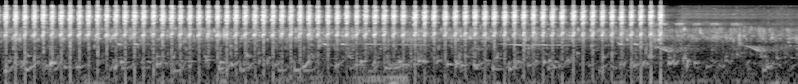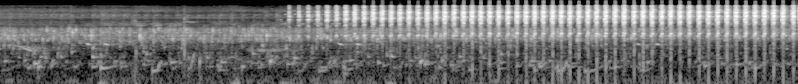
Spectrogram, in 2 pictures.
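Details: Walang kecek katydid recorded clearly as a mastering sound for training pet songbirds: loud, harsh, rasping chirps pulse steadily at about three per second, break off for roughly five seconds midway, then resume; faint twittering in the background.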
